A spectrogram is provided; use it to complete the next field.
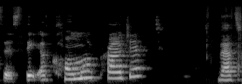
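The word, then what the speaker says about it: AAKOMA: Charmaine Jackman is with the, help me pronounce this, the ACOMA Project?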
